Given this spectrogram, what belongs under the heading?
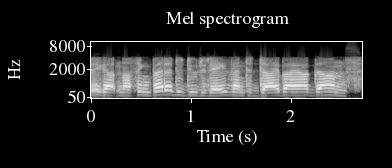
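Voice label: round start, female voice; player vo; Counter Strike Model Pack; CS:GO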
